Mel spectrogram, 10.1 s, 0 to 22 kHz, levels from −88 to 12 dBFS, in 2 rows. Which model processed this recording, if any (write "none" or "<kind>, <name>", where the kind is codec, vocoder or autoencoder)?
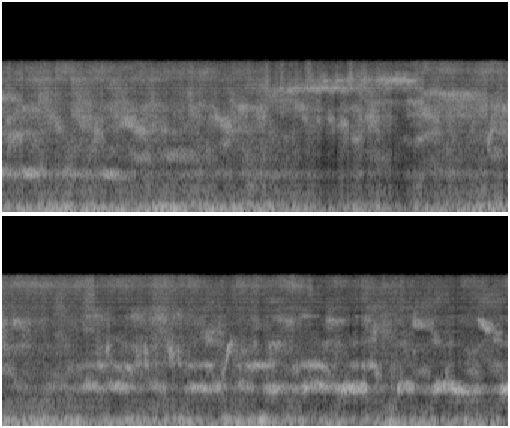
codec, ZipCodec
